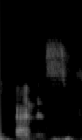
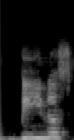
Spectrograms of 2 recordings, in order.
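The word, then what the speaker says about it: penis: Then urethra and then पेनिस। ठीक है। या इसको हम पीनस बोलते हैं, द करेक्ट प्रोनाउंसिएशन इज पीनस।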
